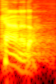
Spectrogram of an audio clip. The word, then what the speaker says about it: Canada: in the word Canada we put it in the first syllable right you agree we say Canada but in French the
